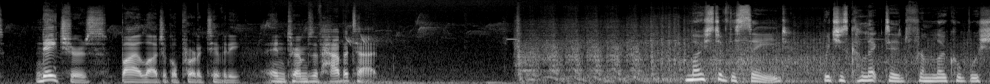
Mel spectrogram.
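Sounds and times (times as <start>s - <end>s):
speech: 0.0s - 3.9s, 6.8s - 9.9s
tractor engine starting: 0.0s - 9.9s.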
